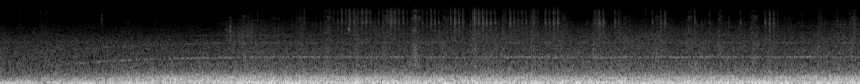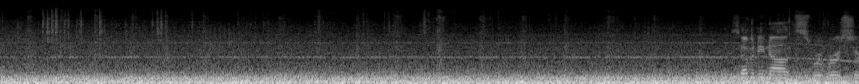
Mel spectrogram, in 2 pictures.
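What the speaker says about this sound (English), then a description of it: "Goes down gently. Reversers are out." Airbus A320 thrust reversers in a flight simulator roar steadily after landing, a loud broadband engine rush with a faint sustained tone, holding evenly as the aircraft decelerates.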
